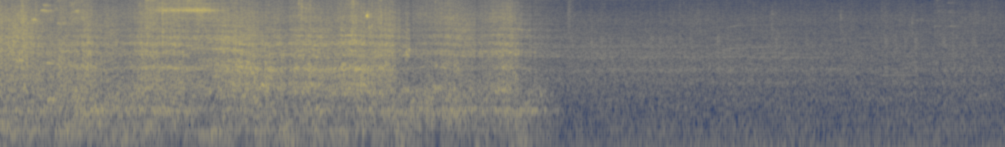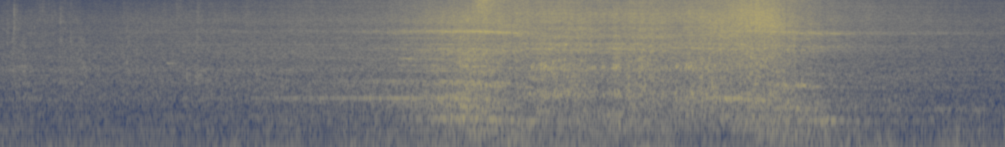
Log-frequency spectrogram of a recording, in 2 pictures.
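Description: Freight wagons of a container train rolling past on the rails, clattering steadily and breaking off about seven seconds in. After a quieter stretch, a Stadler Flirt electric multiple unit passes, its sound swelling and fading with a thin high tone.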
